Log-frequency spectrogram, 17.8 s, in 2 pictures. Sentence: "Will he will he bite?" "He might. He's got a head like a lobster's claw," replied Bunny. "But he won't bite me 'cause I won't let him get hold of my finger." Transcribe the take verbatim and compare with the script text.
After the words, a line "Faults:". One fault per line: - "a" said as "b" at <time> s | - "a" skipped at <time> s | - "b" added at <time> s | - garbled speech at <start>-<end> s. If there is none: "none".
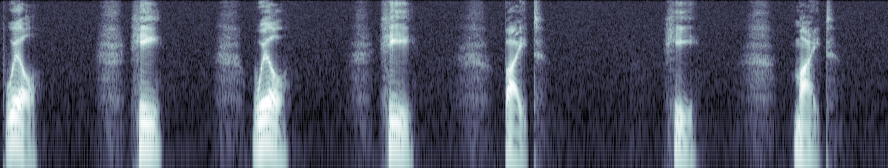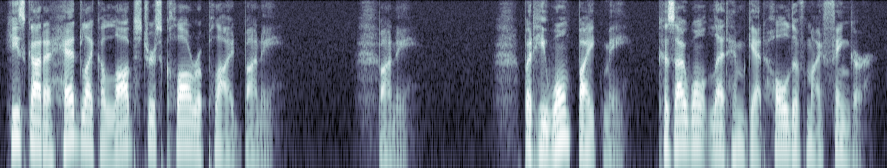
"Will he will he bite?" "He might. He's got a head like a lobster's claw," replied Bunny Bunny. "But he won't bite me 'cause I won't let him get hold of my finger."
Faults:
- "Bunny" added at 12.6 s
